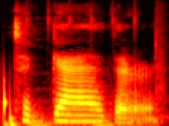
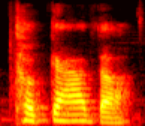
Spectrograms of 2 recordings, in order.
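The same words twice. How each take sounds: First: The t is relaxed with escaping air. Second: The t is hard, tongue on teeth. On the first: The speaker calls it right. "you let a small amount of air escape" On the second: The speaker calls it wrong.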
